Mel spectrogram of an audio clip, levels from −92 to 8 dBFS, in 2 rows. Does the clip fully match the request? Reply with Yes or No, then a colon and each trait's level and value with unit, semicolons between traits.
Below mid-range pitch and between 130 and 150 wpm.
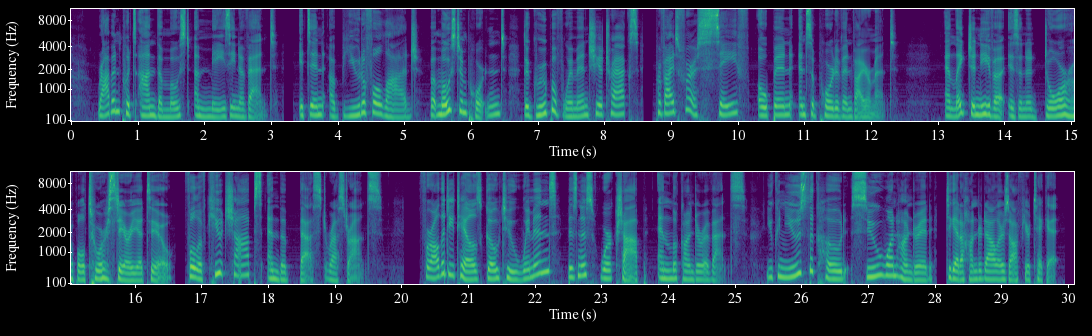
No: high, 205 Hz; average, 140 wpm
